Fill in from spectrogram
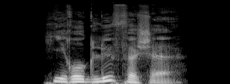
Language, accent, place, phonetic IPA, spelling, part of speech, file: German, Germany, Berlin, [hi̯eʁoˈɡlyːfɪʃə], hieroglyphische, adjective, De-hieroglyphische.ogg
- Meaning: inflection of hieroglyphisch: 1. strong/mixed nominative/accusative feminine singular 2. strong nominative/accusative plural 3. weak nominative all-gender singular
